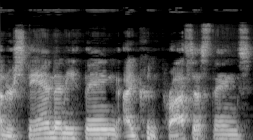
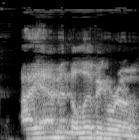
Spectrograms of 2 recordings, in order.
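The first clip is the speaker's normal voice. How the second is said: mock spiteful, mean, nasty scream; 3 semitones higher than usual. Retelling the reply to someone who said to lie down, retelling a mean, nasty scream. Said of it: "I screamed like a very mean, nasty person".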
